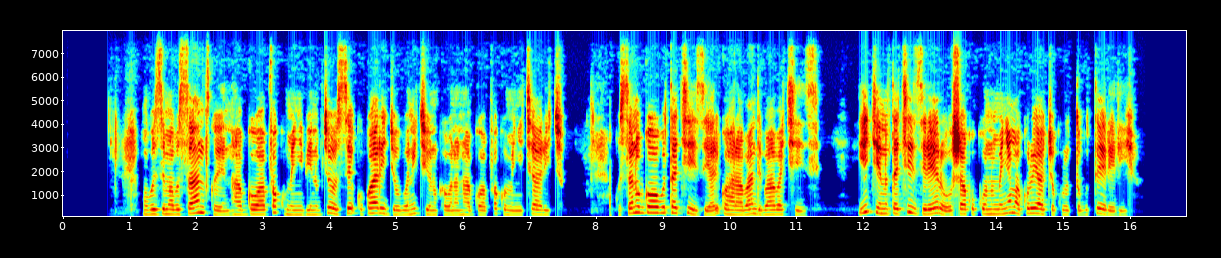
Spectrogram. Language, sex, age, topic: Kinyarwanda, female, 18-24, education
